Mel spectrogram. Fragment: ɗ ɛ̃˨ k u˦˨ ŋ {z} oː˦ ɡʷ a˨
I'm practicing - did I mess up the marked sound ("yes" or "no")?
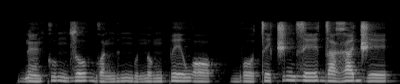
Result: no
